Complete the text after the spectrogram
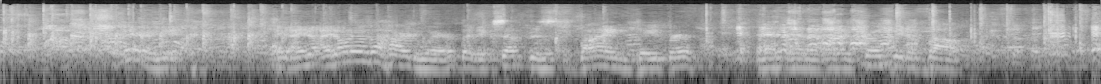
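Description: A man talks loudly close by over the crowd.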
